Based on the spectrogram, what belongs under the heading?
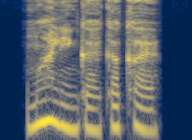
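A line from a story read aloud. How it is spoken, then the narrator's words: Muttered. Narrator (Russian): пробормотала Асин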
